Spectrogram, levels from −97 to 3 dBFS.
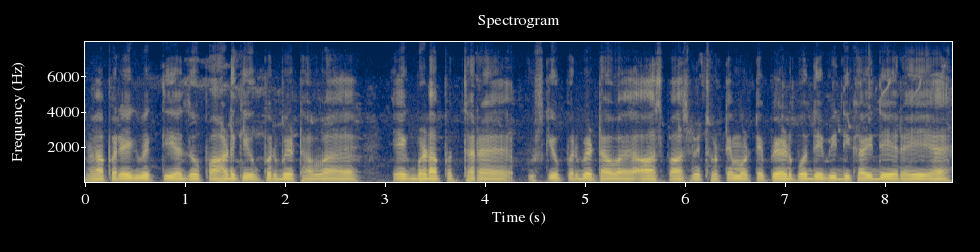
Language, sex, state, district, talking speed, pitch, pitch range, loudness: Hindi, male, Rajasthan, Bikaner, 230 wpm, 110 Hz, 110-115 Hz, -17 LUFS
